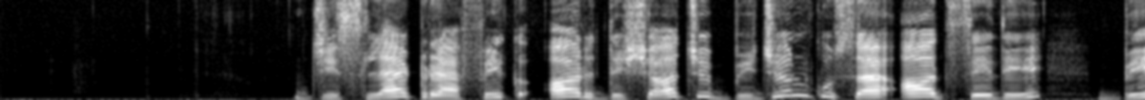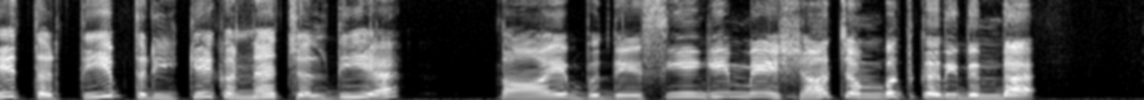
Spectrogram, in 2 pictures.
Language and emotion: Dogri, surprised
